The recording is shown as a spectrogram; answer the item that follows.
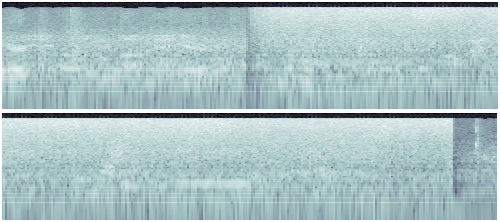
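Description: A steady hiss that starts abruptly about one and a half seconds in and runs on under faint chatter, after a moment of voices.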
